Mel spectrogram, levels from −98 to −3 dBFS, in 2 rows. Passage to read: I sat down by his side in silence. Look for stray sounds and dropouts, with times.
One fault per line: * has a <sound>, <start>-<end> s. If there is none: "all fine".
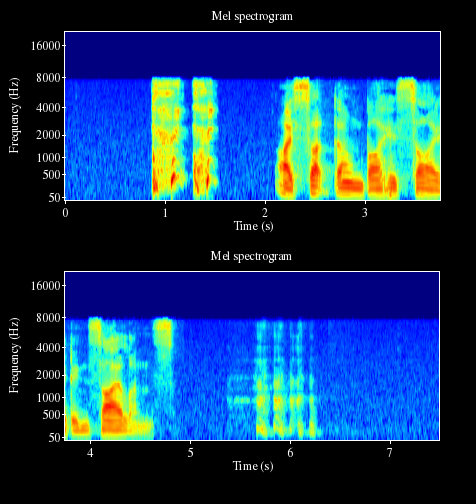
* has a cough, 0.9-1.5 s
* has a laugh, 5.4-6.3 s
